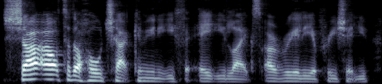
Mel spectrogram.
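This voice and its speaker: A man's voice: on the low side, expressive, fast talker, clear, resonant tone. A man in his forties with a South London accent, hosting a casual live stream, rambling, swearing freely and answering viewers' chat. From South London, England. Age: 40s.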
